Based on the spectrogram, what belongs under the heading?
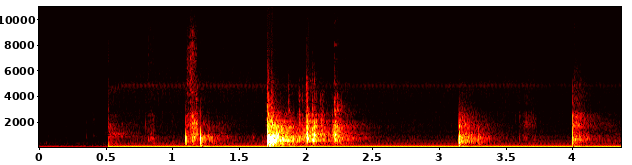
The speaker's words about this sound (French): Le jeune ferme la porte.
